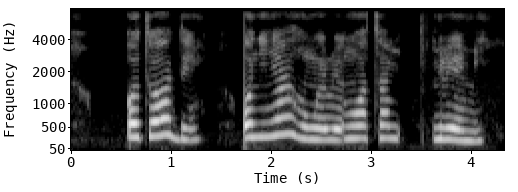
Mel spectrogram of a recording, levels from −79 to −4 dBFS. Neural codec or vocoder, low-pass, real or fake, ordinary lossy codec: codec, 44.1 kHz, 7.8 kbps, DAC; 7.2 kHz; fake; none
